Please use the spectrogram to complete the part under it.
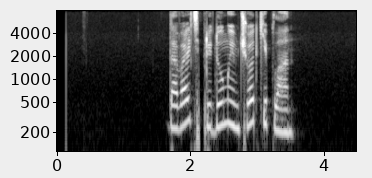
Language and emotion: Russian, neutral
